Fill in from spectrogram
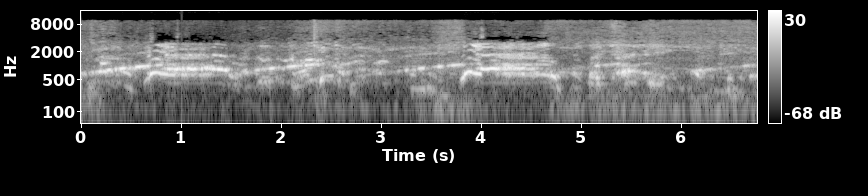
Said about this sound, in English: It appears as though you're hearing in that video the screams of people possibly who were injured, because we know there were a number of them.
